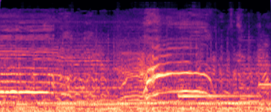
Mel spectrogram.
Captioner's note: exclaims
